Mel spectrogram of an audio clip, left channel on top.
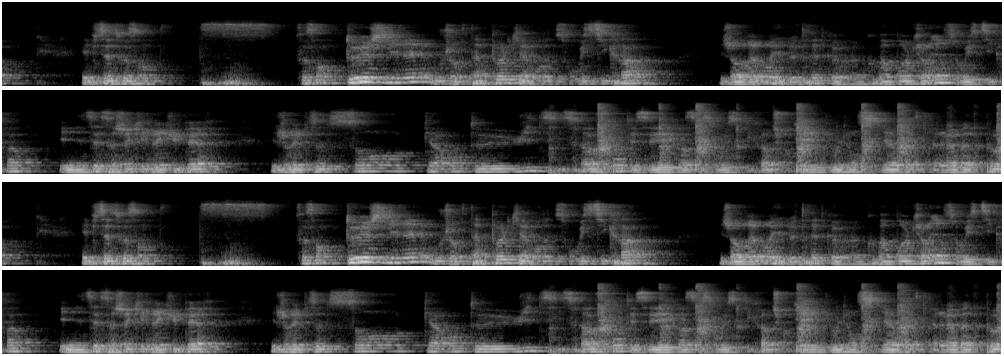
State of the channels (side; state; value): both; normal; correlation 0.96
